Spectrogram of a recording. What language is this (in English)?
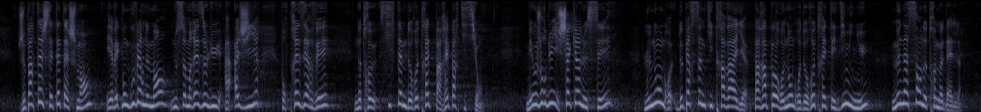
French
